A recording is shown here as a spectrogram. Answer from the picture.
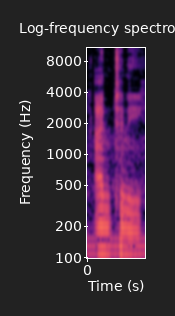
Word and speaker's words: Anthony: Oh, the H is silent. Anthony Daniels.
